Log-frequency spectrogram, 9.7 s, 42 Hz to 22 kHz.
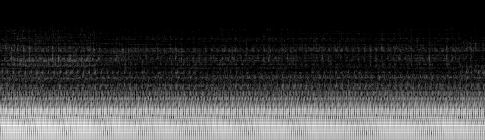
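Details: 1999 Chevy S10, 4.3L V6 automatic, idling after the rear catalytic converter (of two) was sawed off by thieves: loud, deep, raspy drone with fast even pulse, like an open pipe.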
